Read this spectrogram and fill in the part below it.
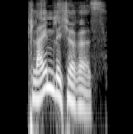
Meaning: strong/mixed nominative/accusative neuter singular comparative degree of kleinlich
- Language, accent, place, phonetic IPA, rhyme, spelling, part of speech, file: German, Germany, Berlin, [ˈklaɪ̯nlɪçəʁəs], -aɪ̯nlɪçəʁəs, kleinlicheres, adjective, De-kleinlicheres.ogg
